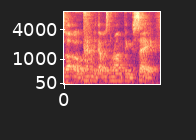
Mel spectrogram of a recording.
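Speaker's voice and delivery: ordinary talk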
